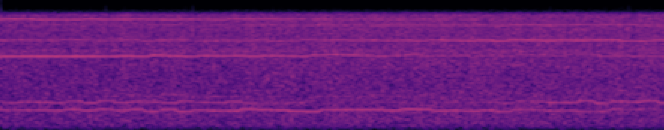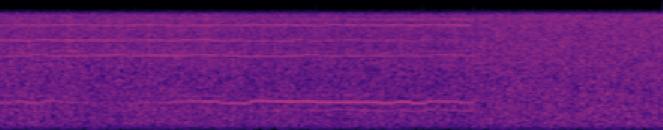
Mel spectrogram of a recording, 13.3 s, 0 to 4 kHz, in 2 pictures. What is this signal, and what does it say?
FT8.
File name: IC-7100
